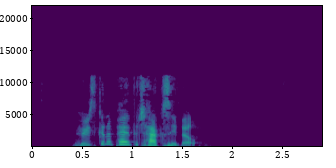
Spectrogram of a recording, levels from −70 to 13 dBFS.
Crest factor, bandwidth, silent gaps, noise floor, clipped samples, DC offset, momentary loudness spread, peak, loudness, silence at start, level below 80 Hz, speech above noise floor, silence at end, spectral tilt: 26 dB; 11.5 kHz; none; -81 dBFS; under 0.1%; under 0.1%; 13 LU; 0 dBFS; -23 LUFS; 0.45 s; -50 dBFS; 58 dB; 1.3 s; -3 dB/octave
